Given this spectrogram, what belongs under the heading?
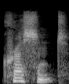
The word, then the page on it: crescent: American English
